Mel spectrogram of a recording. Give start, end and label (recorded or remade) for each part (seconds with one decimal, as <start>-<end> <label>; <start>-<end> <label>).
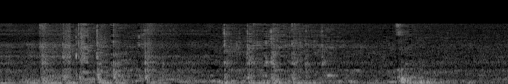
0.0-0.7 remade; 0.7-1.4 recorded; 1.4-2.1 remade; 2.1-5.1 recorded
